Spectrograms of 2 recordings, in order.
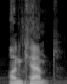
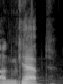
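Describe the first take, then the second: First: It is said with an M sound. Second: It is said without an M sound. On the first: The speaker calls it right. "There's an M in there" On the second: The speaker calls it wrong. "Not unkept"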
